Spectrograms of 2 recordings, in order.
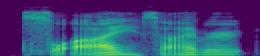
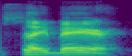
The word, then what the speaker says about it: Seibert: You're right, Seibert. dude. Yeah, Austin that guy. Seibert. There you Yeah, go. that guy. I was calling him Say Bear.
